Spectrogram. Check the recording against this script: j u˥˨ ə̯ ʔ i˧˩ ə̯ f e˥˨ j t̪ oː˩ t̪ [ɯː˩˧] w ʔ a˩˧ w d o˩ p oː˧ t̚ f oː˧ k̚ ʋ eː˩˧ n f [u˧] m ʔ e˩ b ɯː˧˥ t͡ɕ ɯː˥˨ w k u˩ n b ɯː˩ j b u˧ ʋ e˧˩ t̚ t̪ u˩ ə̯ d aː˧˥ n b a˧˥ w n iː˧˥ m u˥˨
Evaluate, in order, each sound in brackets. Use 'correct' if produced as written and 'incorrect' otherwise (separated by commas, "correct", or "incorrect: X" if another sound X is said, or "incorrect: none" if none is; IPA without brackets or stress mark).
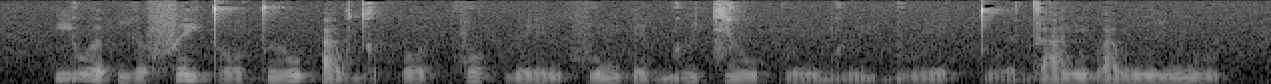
incorrect: ɯː˧˥, correct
